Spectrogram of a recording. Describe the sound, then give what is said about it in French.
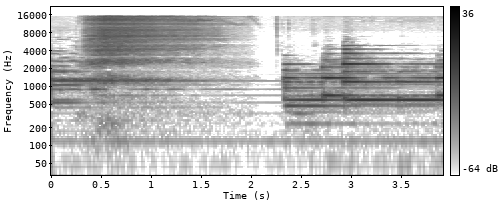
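A long, audible deep breath drawn in over a couple of seconds, fading out before a bright, sustained chime-like tone rings in. No one speaks. “Donc là, je vais te demander de prendre une grande respiration.”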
